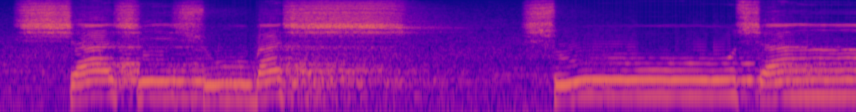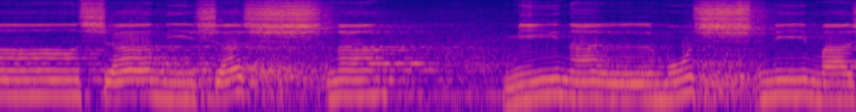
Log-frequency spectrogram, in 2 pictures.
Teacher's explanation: huruf sih atau sifat yang melekat pada huruf Sin yaitu adalah tafasyi yaitu ada udara yang menyebar kuat di sana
